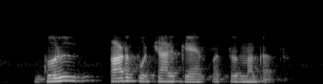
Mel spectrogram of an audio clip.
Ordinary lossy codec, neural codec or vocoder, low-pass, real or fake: Opus, 24 kbps; codec, 16 kHz, 8 kbps, FunCodec, trained on LibriTTS, 25 frames a second; 5.4 kHz; fake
